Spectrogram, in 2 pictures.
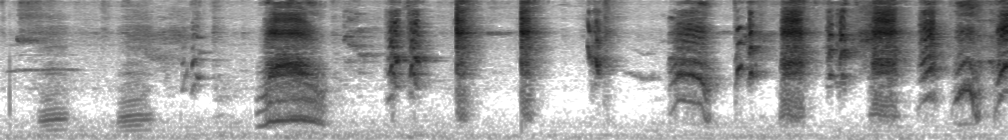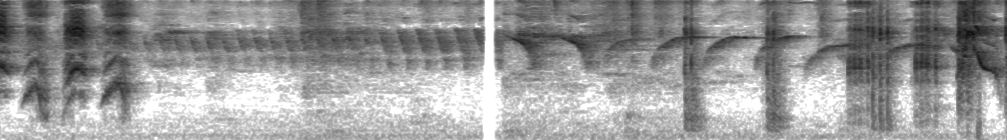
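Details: Black-winged myna (jalak putih) song used as a lure to trigger a silent bird: varied harsh chatters, croaking notes and squeaky whistles, ending in rapid rising and falling squeals.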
